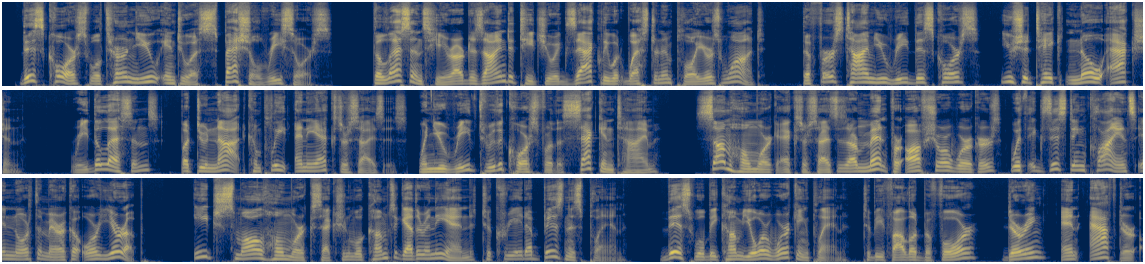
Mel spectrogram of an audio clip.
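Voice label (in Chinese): 外籍男声 美式英语 日常口音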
